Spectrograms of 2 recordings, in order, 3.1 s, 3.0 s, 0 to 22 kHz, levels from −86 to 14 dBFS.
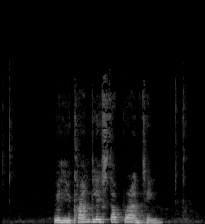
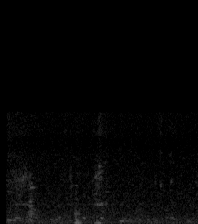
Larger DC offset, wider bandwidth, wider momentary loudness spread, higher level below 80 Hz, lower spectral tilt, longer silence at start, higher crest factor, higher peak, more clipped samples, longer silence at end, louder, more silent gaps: neither; first, 13.5 kHz vs 11.5 kHz; first, 15 LU vs 7 LU; first, -66 dBFS vs -82 dBFS; first, -6.5 dB/octave vs -3.5 dB/octave; first, 0.8 s vs 0.1 s; about the same, 16 dB vs 20 dB; first, -6 dBFS vs -40 dBFS; neither; first, 0.65 s vs 0 s; first, -20 LUFS vs -59 LUFS; neither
